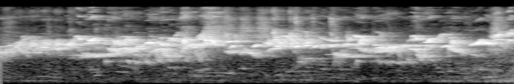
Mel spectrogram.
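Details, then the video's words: White-rumped shama singing a loud, continuous run of varied whistled and chattering phrases, rising and falling quickly with no pause. "Murai memang TOP MARGOTOP"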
